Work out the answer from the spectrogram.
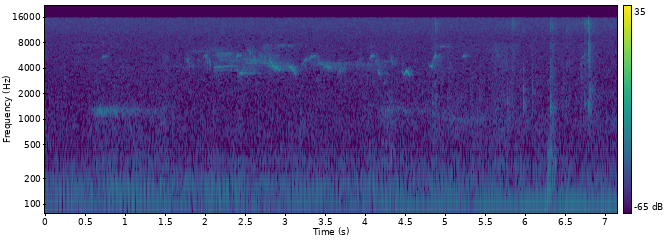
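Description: Near silence outdoors, with faint small-bird chirps a couple of seconds in and a few faint clicks near the end.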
